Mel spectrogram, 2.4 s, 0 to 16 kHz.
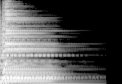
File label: D 7th Suspended 2nd down Guitar Open G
